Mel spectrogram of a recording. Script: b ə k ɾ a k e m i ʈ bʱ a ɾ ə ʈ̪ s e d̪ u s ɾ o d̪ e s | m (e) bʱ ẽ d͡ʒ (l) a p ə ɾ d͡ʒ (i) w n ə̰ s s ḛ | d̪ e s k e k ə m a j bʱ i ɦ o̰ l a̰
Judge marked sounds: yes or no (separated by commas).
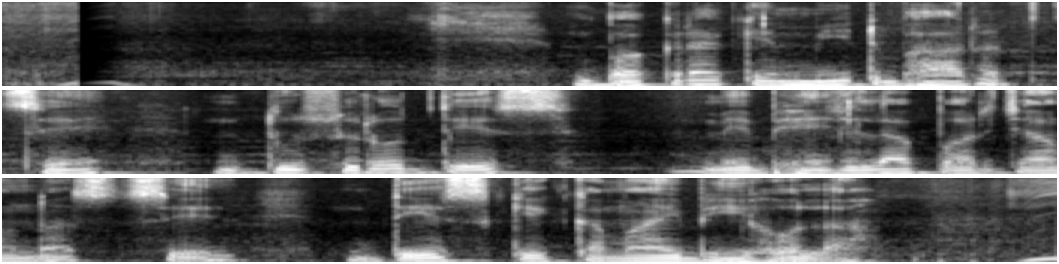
yes, yes, no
